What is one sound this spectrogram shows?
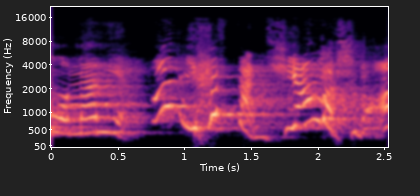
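A young boy speaks up loudly and firmly, close by.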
